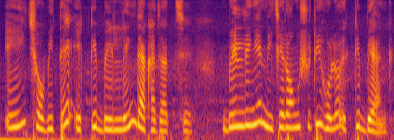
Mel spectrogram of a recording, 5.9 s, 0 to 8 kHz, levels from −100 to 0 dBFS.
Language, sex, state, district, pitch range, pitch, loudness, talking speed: Bengali, female, West Bengal, North 24 Parganas, 240-300 Hz, 275 Hz, -15 LUFS, 140 wpm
